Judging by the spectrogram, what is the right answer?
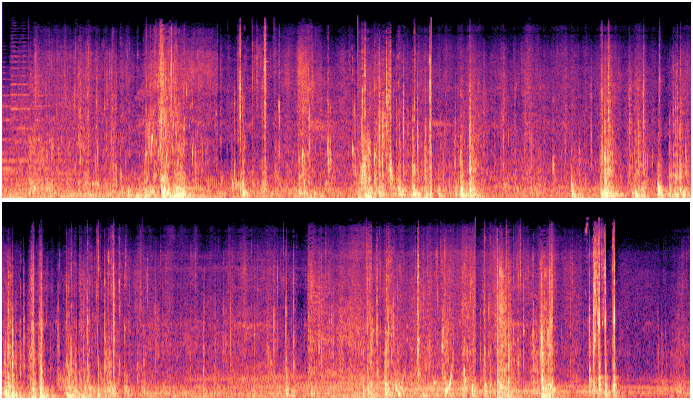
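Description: Repeated knocks, clunks and rattles of gear being handled on a plastic pedal fishing kayak, including a hull hatch lid being opened.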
